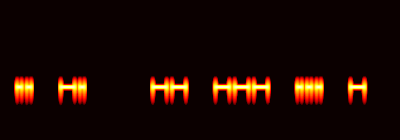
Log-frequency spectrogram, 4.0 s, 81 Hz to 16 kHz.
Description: Morse code, heard as a keyed tone, about 25 wpm, spaced as for 18 wpm, 600 Hz. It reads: IN MOST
